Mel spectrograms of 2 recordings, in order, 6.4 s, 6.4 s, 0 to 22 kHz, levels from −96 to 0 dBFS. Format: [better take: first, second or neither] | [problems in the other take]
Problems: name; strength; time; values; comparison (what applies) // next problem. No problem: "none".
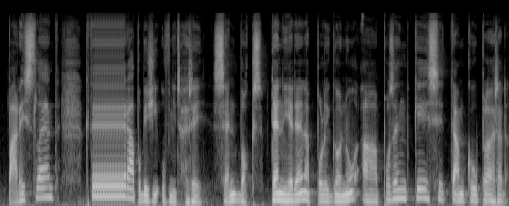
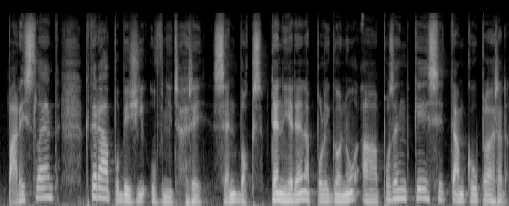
second | audio freezing; at 1 s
